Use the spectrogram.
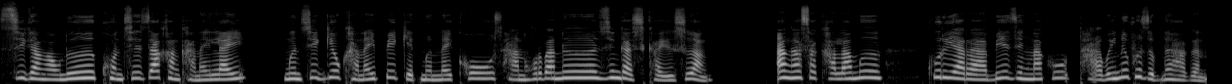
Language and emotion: Bodo, fearful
